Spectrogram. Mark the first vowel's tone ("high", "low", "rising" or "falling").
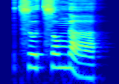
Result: high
